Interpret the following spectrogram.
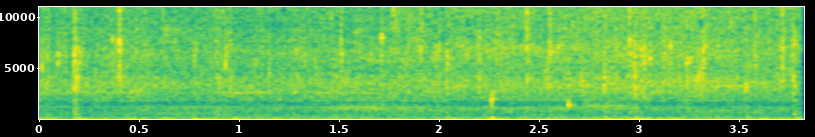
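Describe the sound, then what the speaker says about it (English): Hailstorm in the underwater survival game Subnautica: a steady, dense rattle and patter of hail hitting surfaces, loud and continuous throughout with no talk. "Running around in golf balls or softball-sized hail is not what my first choice would be"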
